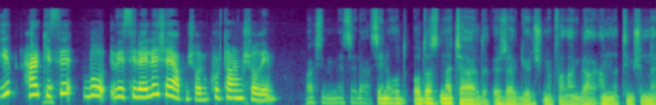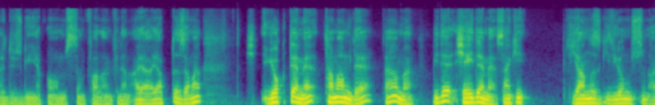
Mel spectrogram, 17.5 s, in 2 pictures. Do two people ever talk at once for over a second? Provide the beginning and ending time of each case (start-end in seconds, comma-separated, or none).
none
